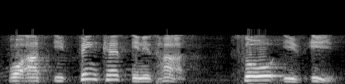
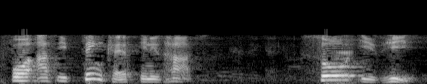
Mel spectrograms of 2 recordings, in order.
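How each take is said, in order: First: It is read at a louder volume. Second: It is read at a normal, quieter volume. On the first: "Let's read it louder" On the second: "Let's read it together"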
